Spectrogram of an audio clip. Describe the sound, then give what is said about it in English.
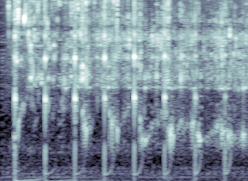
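Wine glugs out of a bottle into a dirty wine glass in a quick, uneven series of about eight soft gurgling splashes, quiet, with no talking. “Oh, this wine doesn't pour very well.”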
